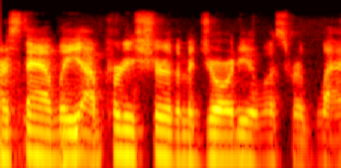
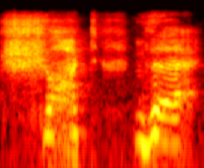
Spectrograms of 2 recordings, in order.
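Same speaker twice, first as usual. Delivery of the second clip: retold yell; 9 semitones higher than usual. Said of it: "at the end you were like".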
